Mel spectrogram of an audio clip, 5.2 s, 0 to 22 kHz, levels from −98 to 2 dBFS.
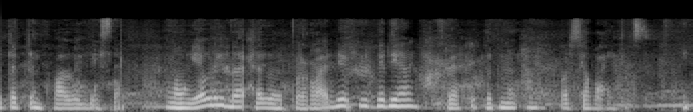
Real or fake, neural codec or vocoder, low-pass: fake; codec, 24 kHz, 1.5 kbps, HILCodec; 10.8 kHz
